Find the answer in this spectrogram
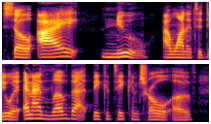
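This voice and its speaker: A woman with a New York accent speaks in a very deep, low voice and a monotone, flat intonation. The recording is very clean, with a silent background. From US, the Bronx, New York. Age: 30s. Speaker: DJ and dancer. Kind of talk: casual interview.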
